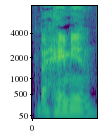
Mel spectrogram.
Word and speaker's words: Bahamian: Bahamian? Is that how you say it? – Bahamian. – Bahamian. See, I knew I'd get it wrong. The government of the Bahamas, but the Bahamian government.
